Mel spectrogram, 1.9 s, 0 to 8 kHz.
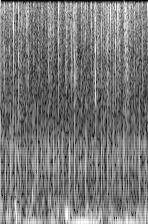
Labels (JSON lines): {"label": "biophony, rattle", "recorder": "SoundTrap 500"}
